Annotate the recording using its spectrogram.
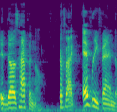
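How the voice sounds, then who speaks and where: Very fast and animated, a man talks at a fairly high pitch with very wide pitch swings. Vocal fry runs through his voice. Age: 20s. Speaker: TikTok creator. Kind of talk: social media commentary.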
